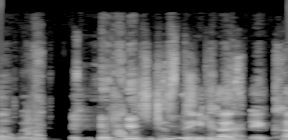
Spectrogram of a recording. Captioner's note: laughing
